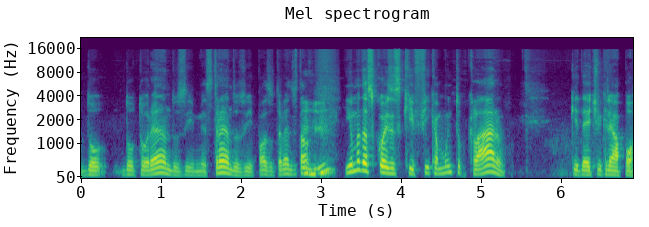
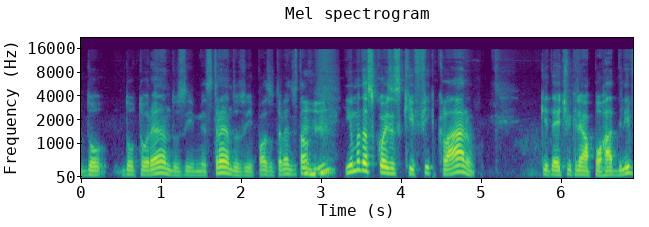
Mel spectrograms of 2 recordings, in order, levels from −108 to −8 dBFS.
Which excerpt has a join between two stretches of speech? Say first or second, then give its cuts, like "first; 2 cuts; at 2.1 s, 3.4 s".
second; 1 cut; at 4.4 s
